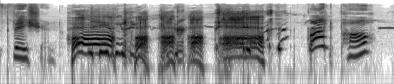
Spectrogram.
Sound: both laugh; laughs

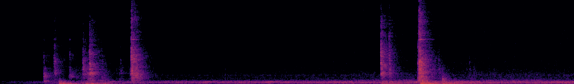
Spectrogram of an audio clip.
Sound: door opens and closes

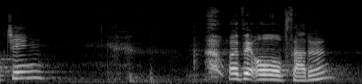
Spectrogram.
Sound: giggles

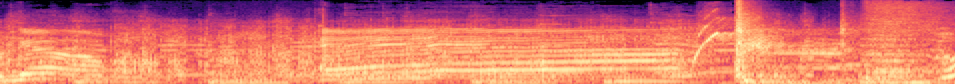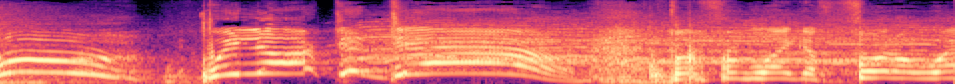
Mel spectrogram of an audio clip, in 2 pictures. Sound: gasps

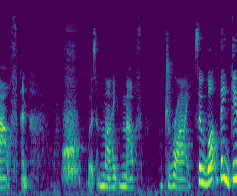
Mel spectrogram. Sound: exhales heavily

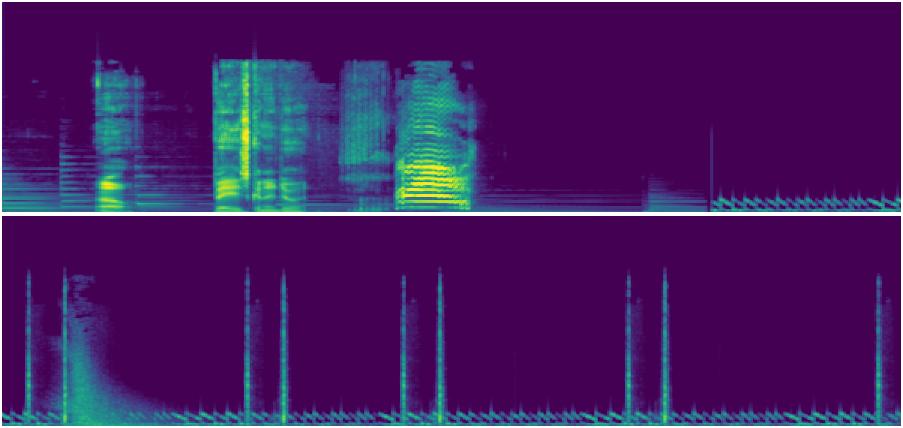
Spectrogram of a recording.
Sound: distant meow

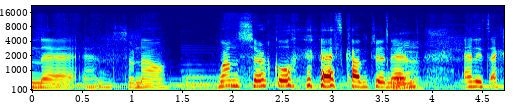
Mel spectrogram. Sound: laughs

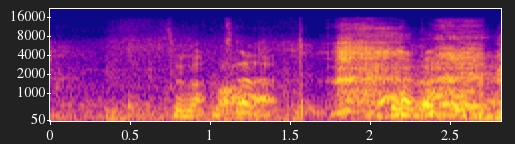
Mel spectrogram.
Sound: fighting Back Tears

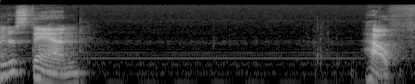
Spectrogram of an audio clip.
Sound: silence

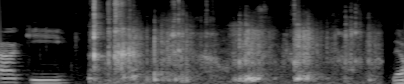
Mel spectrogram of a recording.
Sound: chips crunching

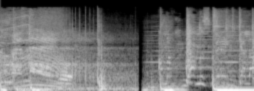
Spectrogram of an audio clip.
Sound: car door shuts

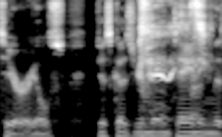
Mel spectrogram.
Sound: laughter

